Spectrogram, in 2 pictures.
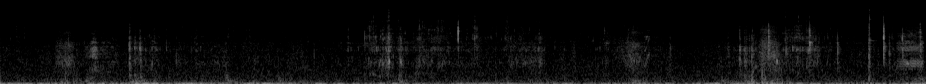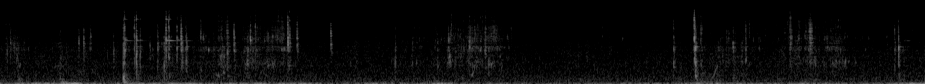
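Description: Water lapping and splashing around a kayak's hull, with scattered sharp clicks and knocks of fishing gear against the boat. Near the end a hooked striped bass splashes at the surface beside the kayak.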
